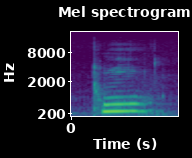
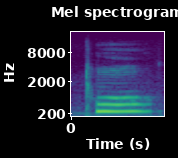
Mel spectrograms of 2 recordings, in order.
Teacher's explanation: The word 托 ends with o sound, which requires your mouth to round and end o.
